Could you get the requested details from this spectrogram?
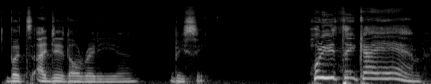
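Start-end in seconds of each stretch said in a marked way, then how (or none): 3.1-4.2 high, hammed-up indignation; mock-arrogant streamer reply to chat; mock offended. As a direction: play insulted to tease the chat.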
